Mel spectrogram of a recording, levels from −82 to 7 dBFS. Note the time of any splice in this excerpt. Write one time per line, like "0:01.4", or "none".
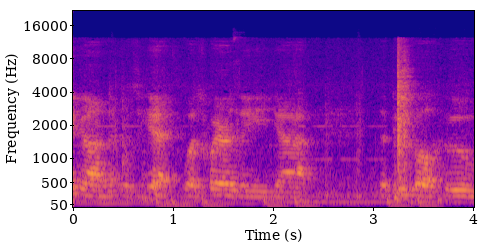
none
